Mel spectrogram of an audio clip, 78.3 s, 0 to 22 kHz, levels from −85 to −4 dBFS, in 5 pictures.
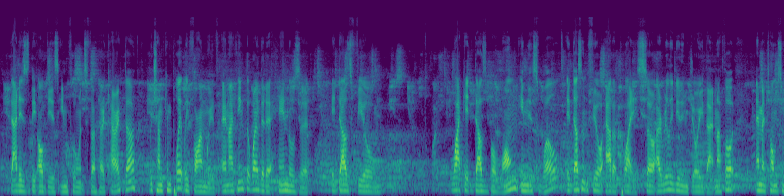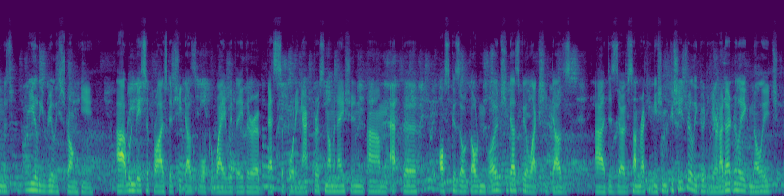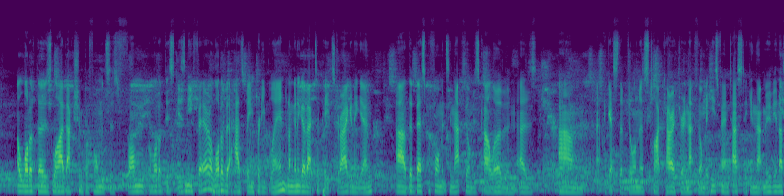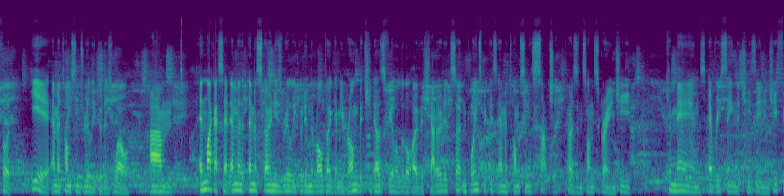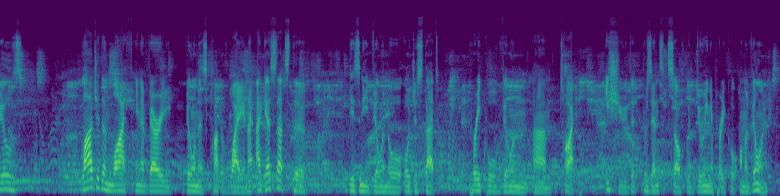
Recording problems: background chatter; loud; throughout; 4 voices, 9 dB below the speech

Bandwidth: 15 kHz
